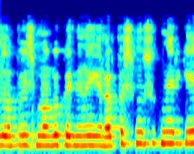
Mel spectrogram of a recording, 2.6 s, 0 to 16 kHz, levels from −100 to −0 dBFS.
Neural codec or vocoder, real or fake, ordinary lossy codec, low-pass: none; real; AAC, 96 kbps; 10.8 kHz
